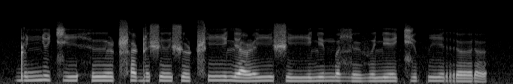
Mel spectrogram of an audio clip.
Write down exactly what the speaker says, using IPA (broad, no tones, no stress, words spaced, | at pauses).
ɖɵɲɨt͡ɕiː hɨːʈ͡ʂʰɐ ɖɐʃɨːʃʉʈ͡ʂʰiː lʲaɭiː ʃiːlʲe mɵɮʉvɨ lʲet͡ɕʉ piːrɵːɾɵ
